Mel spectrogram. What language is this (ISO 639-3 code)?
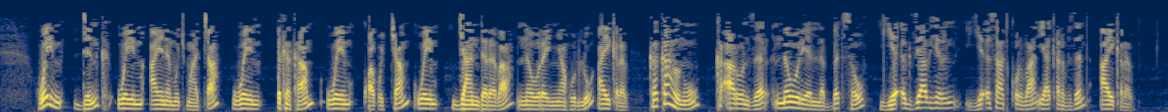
amh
